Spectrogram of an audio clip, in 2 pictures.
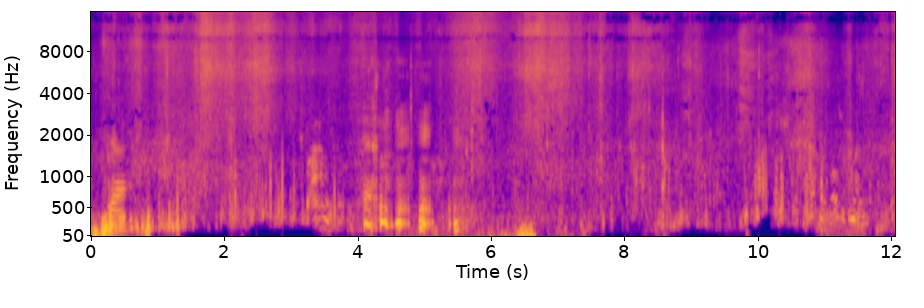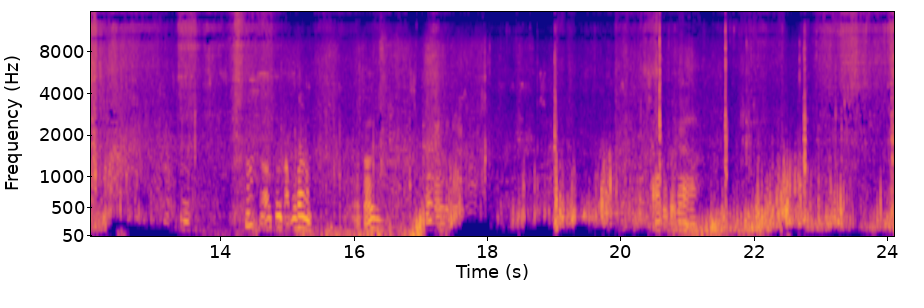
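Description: A shovel digs and scrapes into dry soil.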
